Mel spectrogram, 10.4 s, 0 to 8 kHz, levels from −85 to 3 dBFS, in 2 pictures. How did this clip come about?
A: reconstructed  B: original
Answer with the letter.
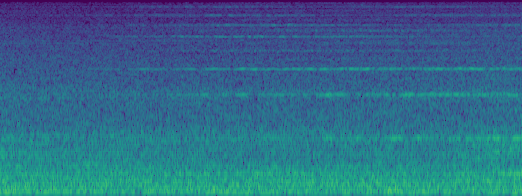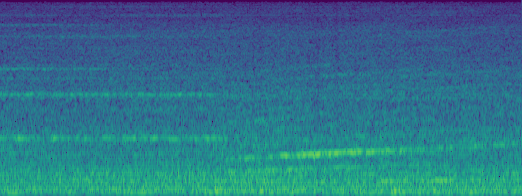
A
